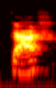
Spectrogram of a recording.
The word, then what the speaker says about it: cache: Pronounce it as cache memory.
